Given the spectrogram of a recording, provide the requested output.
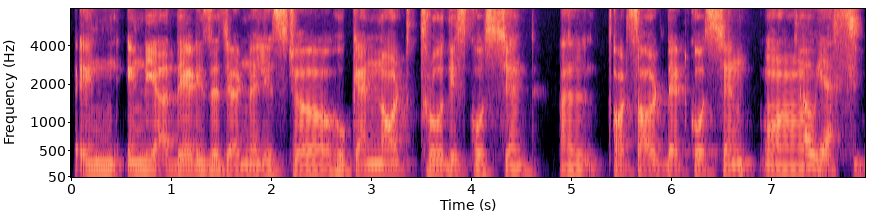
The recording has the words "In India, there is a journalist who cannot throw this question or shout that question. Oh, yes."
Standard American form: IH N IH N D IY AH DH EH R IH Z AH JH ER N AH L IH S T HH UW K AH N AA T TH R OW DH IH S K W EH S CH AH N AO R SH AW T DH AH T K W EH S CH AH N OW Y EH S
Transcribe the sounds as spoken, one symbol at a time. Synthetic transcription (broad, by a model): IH N IH N D IY AH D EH R IH Z AH JH ER N AH L IH S T HH UW K AH N AA T T R OW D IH S K W EH S CH AH N AO R S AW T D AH T K W EH S CH AH N OW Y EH S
